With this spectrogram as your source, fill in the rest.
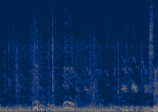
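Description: Koka pigeons coo close by in soft repeated throaty calls, steady and unbroken over the short stretch.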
